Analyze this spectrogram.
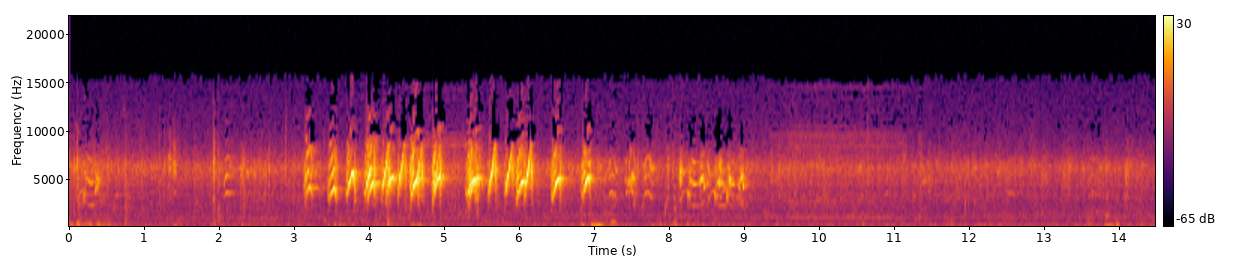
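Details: Asian small-clawed otter giving a rapid run of high, sharp, squeaky chirps, about a dozen packed into six seconds, before fading back to a low murmur of background voices and room noise.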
